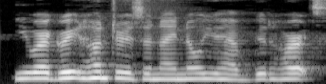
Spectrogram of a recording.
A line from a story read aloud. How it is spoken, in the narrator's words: said the coyote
